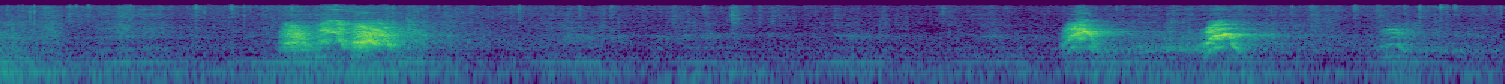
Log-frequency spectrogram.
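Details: Chihuahua puppy, female, busy digging under a fence, gives a few short yappy barks in two bursts, a pair near the start and three more later, with quiet background between.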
